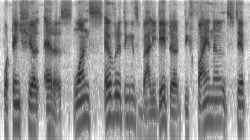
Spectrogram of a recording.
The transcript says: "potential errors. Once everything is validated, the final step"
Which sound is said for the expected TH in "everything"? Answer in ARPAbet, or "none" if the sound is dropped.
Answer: T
